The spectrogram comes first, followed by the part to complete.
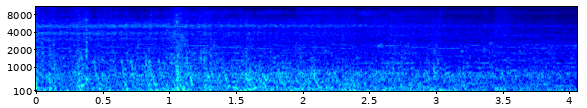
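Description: Anime sound track: a steady, rumbling wash of noise that slowly fades, with faint music under it.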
